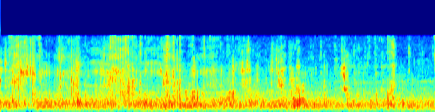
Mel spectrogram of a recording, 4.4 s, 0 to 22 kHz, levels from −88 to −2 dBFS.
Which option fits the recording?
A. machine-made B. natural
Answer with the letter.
B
